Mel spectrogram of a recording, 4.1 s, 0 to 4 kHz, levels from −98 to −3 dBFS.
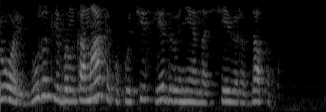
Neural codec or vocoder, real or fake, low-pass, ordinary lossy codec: none; real; 3.6 kHz; Opus, 64 kbps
